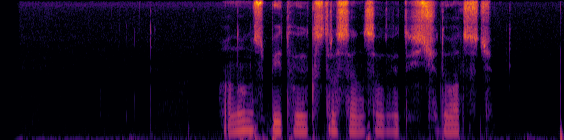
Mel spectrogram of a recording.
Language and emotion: Russian, neutral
